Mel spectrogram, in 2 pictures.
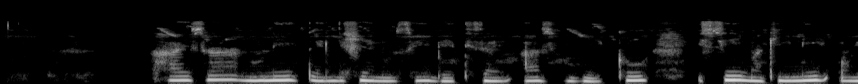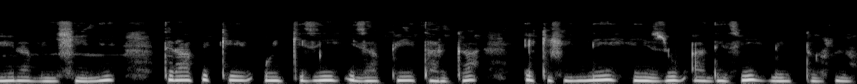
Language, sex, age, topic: Gamo, female, 25-35, government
